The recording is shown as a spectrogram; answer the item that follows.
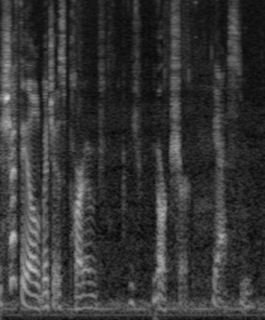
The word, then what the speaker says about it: Yorkshire: So you do know it's pronounced Yorkshire. I know it's pronounced Okay. Yorkshire. Okay. Like, I mean, like Worcestershire.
